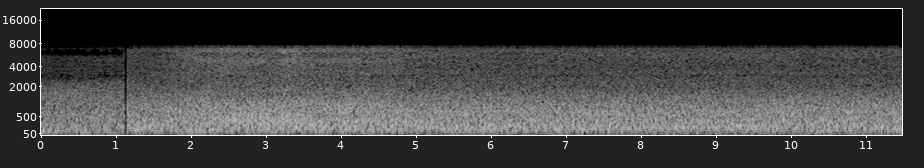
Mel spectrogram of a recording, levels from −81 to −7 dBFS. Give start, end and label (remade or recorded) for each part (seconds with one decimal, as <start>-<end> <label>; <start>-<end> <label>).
0.0-0.7 recorded; 0.7-1.5 remade; 1.5-4.5 recorded; 4.5-5.1 remade; 5.1-11.5 recorded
